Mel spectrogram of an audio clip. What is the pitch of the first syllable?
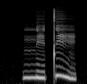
rising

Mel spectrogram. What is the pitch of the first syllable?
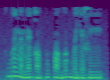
high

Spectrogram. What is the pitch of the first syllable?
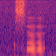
low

